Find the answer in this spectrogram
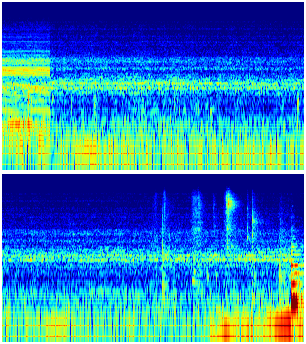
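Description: Small rotary attraction motor running with a steady electrical hum that drops away about a second in, leaving a faint steady background. A few light scratchy sounds and some low rumble come near the end.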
